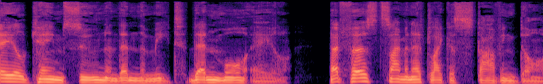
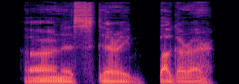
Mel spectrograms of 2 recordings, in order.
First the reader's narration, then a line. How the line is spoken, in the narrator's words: Simon heard him grumble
